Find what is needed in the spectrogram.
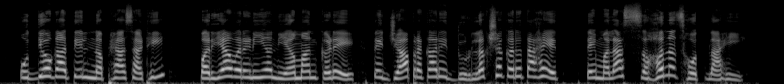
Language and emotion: Marathi, angry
